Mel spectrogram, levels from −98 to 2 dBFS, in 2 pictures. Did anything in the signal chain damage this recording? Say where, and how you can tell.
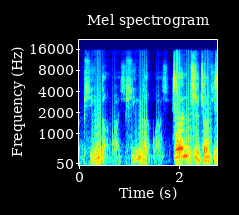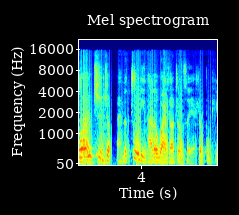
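Yes. A steady robotic buzz at about 46.9 Hz rides on the speech from start to finish and drops away in the pauses. That is buffer tearing at the driver or buffer stage. The writer and the hardware reader of the ring buffer have slipped, so in every period roughly a tenth of the buffer still holds audio from about 40 ms earlier, with hard joins on both sides. The buzz rate fits a 1024-sample buffer.

From 0.92 s to 3.36 s the speech is heard twice: a second full-band copy trails about 0.7 s behind at roughly the same level. It has no decay or room colour, and it cuts in and out abruptly at those times, so it is a doubled audio track and not an echo. The likely cause is the same signal being captured again through a slower path, or an edit that leaves two copies out of step in the mix.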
